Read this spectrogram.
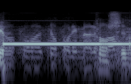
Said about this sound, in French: c'est une alarme qui dit que j'ai éteint la réchauffe pito. Donc on, peut chauffer le pito si jamais il y a de la glace.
